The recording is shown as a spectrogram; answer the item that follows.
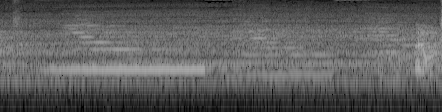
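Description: Sustained electronic tones in a music mix: one held note for about two seconds, then a lower held note, over a steady droning pad.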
